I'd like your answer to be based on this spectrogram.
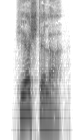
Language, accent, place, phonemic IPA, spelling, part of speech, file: German, Germany, Berlin, /ˈheːɐ̯ˌʃtɛlɐ/, Hersteller, noun, De-Hersteller.ogg
- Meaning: agent noun of herstellen; manufacturer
